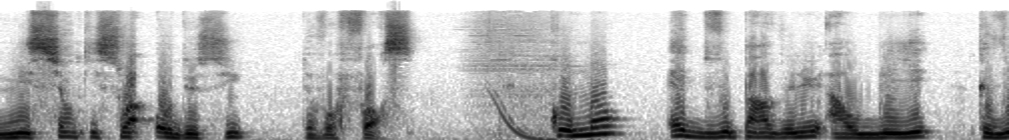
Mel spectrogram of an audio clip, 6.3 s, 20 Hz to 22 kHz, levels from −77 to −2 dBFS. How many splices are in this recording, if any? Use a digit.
1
